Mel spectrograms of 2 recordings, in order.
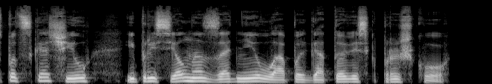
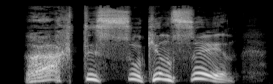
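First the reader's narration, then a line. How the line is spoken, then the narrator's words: Furious roar. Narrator (Russian): Грег взревел от ярости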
